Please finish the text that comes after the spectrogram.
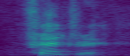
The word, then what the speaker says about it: Frederick: No, it's pronounced Frankenstein. Do you also say Frederick? No, Frederick.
